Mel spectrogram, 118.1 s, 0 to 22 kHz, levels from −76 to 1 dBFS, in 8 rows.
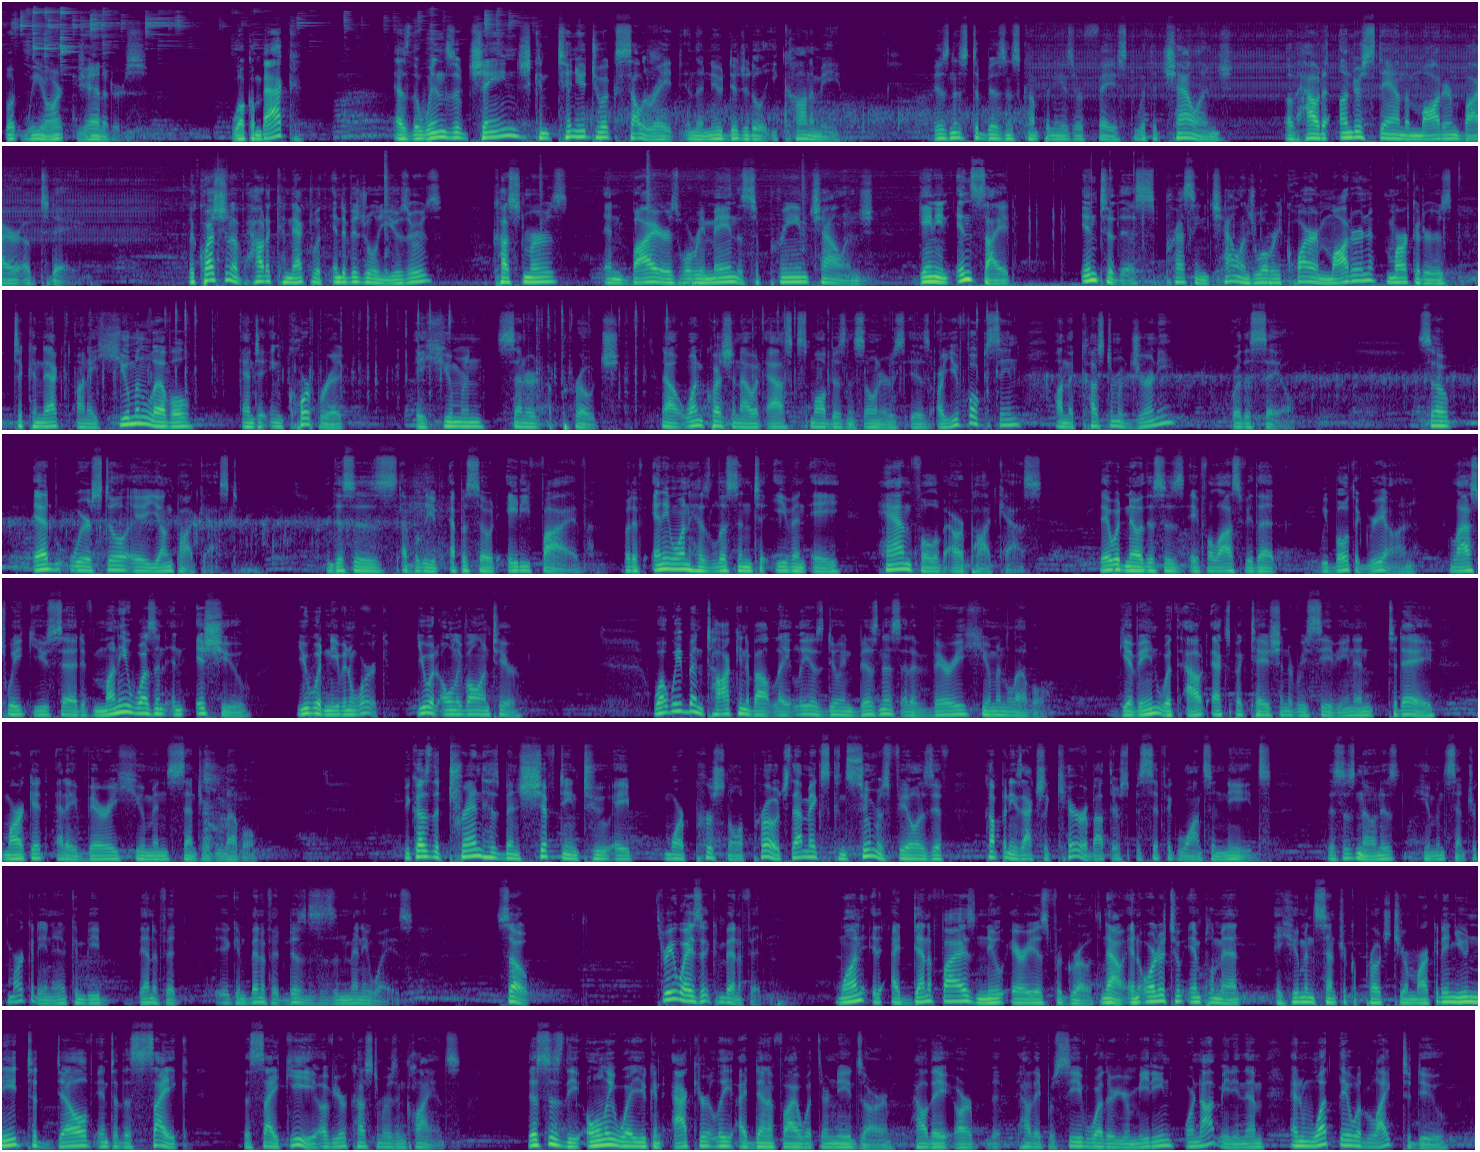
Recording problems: household noises; noticeable; until 49 s; 20 dB below the speech
background chatter; faint; throughout; 2 voices, 25 dB below the speech

